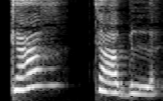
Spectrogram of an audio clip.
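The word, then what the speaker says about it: cartable: كارتابل كارتابل ما قلتش الأو، شوفوا صح هي كاينه الأو في الأخير بصح الأو في الفرنسية في الأخير لا تنطق. هو قالك كي نسمع ماشي قالك كي تشوفوا الحرف. هنا كاين الأو كيما هادي بورت شتو كاينه الأو صح هي في الأخير بصح ما كاش الأو ما سمعناهاش. كارتابل ما سمعناش الأو ما نلونوش.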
